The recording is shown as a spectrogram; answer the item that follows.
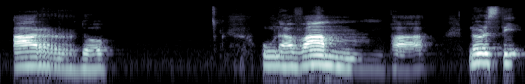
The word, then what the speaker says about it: ardo: The R in this next word touches the D. Ardo.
